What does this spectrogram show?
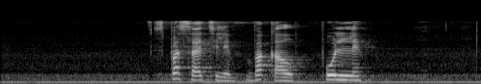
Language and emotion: Russian, neutral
